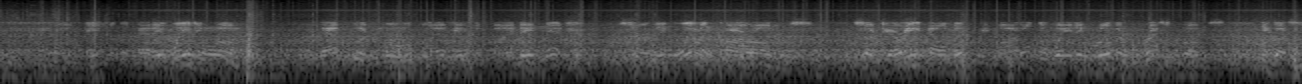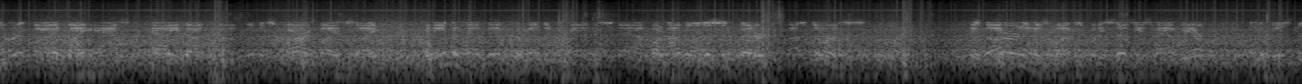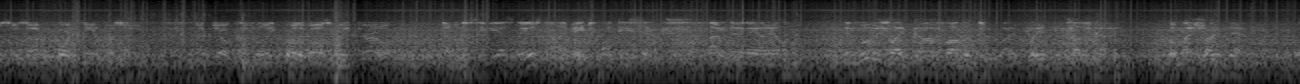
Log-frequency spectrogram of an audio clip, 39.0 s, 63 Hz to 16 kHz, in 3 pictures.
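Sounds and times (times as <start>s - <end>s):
talk from car radio: 0.0s - 2.6s, 3.2s - 21.7s, 22.7s - 39.0s
road noise: 0.0s - 39.0s.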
